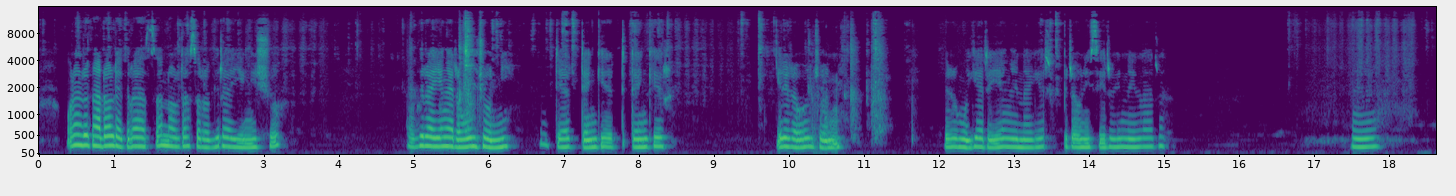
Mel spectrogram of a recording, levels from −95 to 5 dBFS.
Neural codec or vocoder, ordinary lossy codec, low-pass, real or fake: none; MP3, 64 kbps; 14.4 kHz; real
